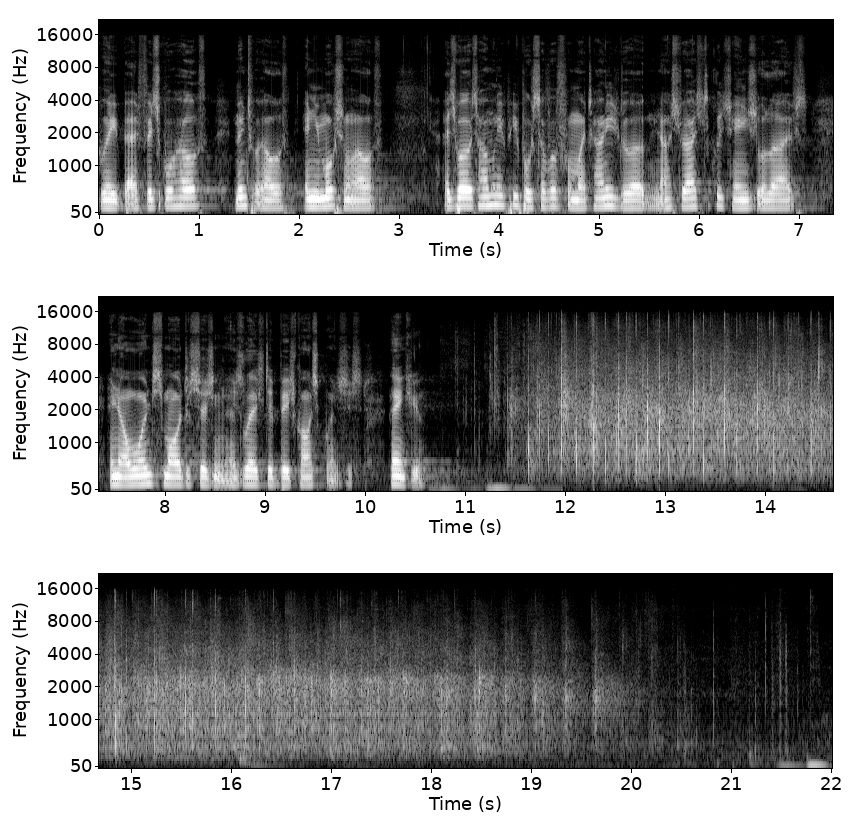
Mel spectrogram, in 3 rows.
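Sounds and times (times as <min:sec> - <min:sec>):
audience applauding: 0:11.1 - 0:20.8.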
